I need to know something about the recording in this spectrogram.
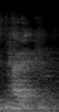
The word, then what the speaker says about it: Pedick: going through the pages, and he's like, Pedick? And I go, it's Pedick. He goes, yeah, but it's spelled P-E-Dick.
